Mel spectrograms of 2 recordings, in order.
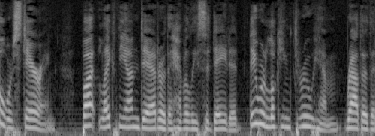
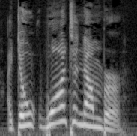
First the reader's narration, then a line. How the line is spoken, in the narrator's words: Ray yelled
